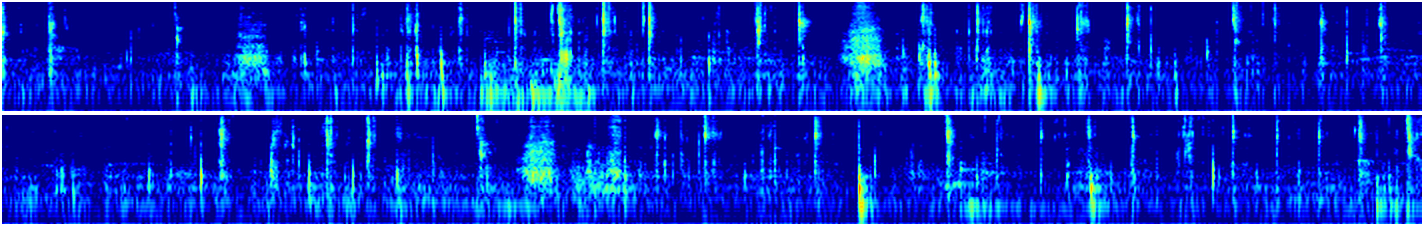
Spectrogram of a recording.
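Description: Close-miked eating sounds of rice with egg curry eaten by hand: chewing with many short, sharp mouth smacks and clicks at irregular intervals.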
